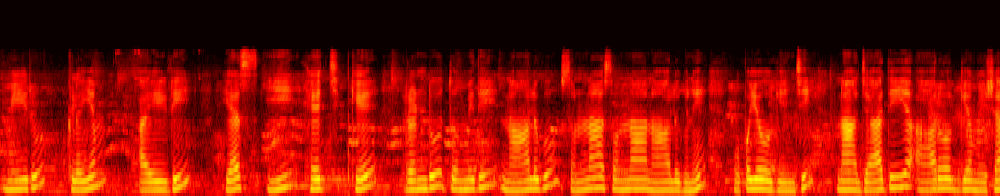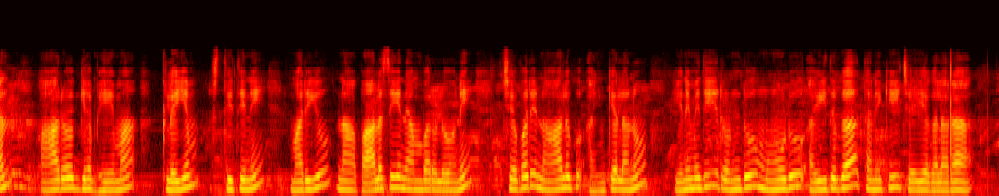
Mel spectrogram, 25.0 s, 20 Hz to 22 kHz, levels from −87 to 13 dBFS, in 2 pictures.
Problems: continuous background conversations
